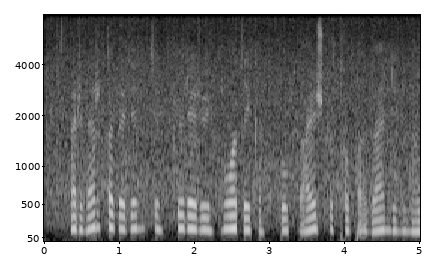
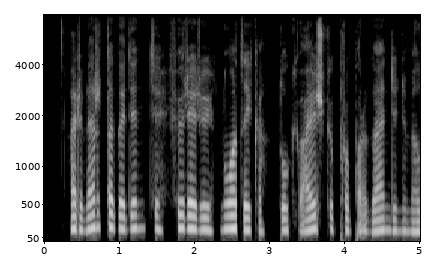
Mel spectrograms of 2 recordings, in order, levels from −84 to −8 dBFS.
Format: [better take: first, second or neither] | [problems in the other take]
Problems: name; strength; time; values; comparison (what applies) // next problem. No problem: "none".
second | background sound (Rain); 12 dB below the speech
